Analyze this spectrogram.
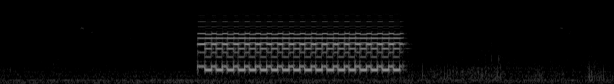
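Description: Telephone's electronic ringer sounding one ring: a fast warbling trill that starts about two seconds in and cuts off after about two seconds.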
